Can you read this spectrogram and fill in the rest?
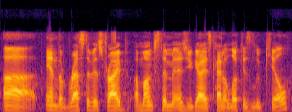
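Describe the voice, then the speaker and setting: A man's voice: mid-range voice, steady tone, moderate pace. A man narrating as game master in an online tabletop session, loose and full of fillers, laughing often. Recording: dull lo-fi voice chat audio.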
